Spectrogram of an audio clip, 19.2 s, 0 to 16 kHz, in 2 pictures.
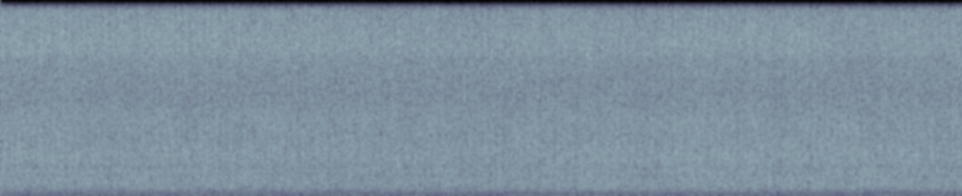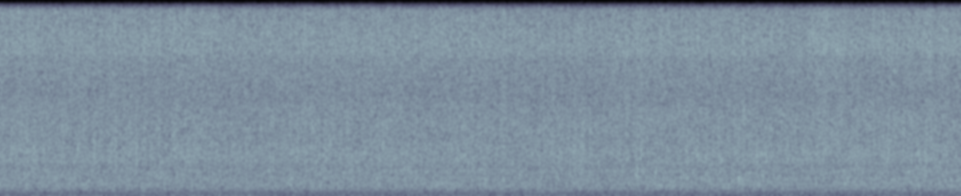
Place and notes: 燕潭, 臺南公園, Tainan City - on the edge of the lake
in the Park, on the edge of the lake
Zoom H2n MS+XY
